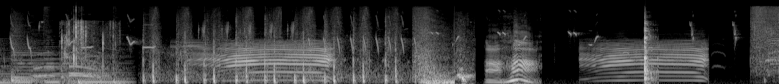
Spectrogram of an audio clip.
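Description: Cows mooing: a long moo about a second and a half in, a short one around five seconds, and another long moo near the end, with a sharp click during it.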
